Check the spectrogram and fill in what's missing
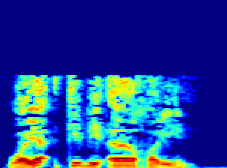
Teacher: قرأ ورش ويأتي بآخرين بإبدال همزة يأتي حرف مد تخفيفا. أما كلمة آخرين فله في البدل 3 أوجه: قصرا وتوسطا ومدا، ولكن القارئ اختار التوسط 4 حركات.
